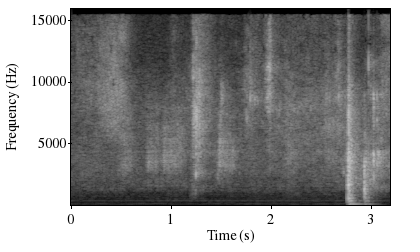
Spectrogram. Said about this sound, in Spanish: Ahora, permítame tomar un poquito de agua.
